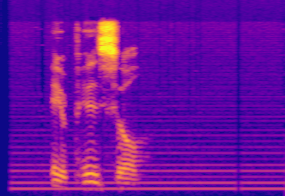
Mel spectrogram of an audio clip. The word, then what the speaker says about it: epistle: So quickly, let's move on to some of the examples where S, T, L, E are present and then they are silent.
